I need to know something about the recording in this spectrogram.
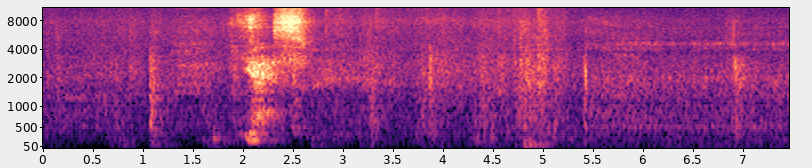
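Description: Footsteps of a man walk along a hard floor.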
